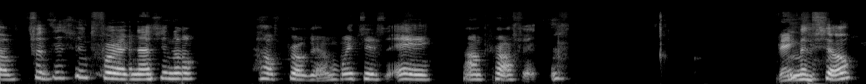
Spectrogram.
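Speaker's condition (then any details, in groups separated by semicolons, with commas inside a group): Spastic quadriplegic cerebral palsy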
